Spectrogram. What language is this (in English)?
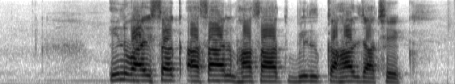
Magahi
